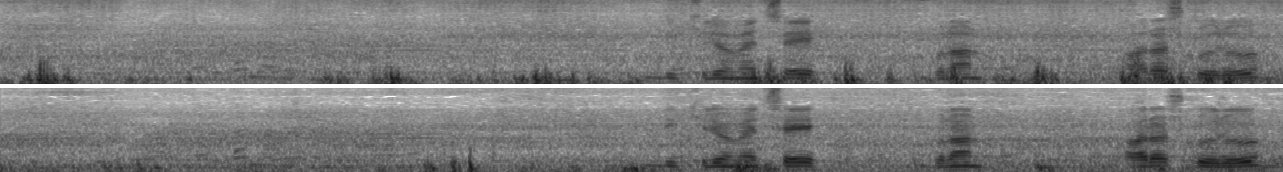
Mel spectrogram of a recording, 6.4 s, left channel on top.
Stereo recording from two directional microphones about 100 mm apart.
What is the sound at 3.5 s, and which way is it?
Speech, 20° left (ahead or behind).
